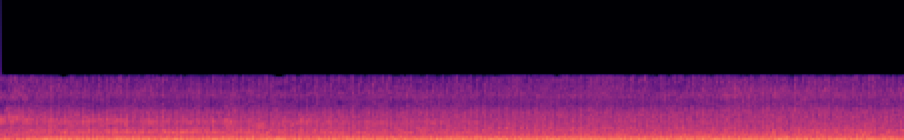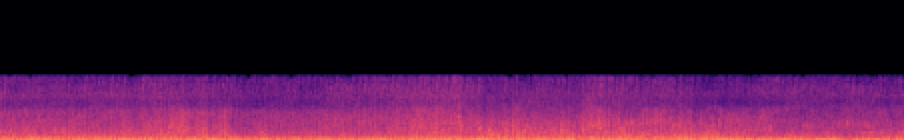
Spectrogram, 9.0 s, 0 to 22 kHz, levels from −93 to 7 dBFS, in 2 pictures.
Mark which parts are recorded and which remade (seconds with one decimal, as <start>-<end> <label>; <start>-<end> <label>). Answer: 0.0-2.5 remade; 2.5-3.1 recorded; 3.1-9.0 remade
